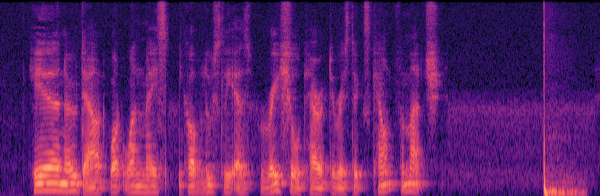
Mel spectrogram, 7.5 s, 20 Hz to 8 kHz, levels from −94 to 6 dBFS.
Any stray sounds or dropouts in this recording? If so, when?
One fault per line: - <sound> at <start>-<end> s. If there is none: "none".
- dropout at 2.1-2.2 s
- thud at 6.8-7.4 s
